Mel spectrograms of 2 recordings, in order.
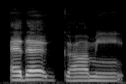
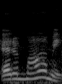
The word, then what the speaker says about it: edamame: what we're having here ettagami mommy what edamame oh i keep mispronouncing it you shouldn't eat things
